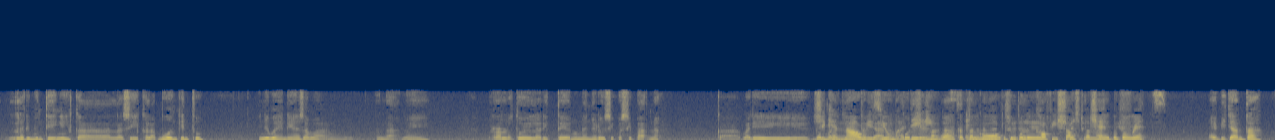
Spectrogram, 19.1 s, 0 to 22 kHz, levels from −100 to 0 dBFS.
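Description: From start to finish the speech carries a rough, grainy texture, with noise filling the gaps between pitch harmonics and a thin, synthetic-sounding top band. The likely cause is low-delay AAC compression of the AAC-ELD kind used for video calls. Its short frames resolve harmonics poorly, so at a constrained rate the coder smears energy between them and rebuilds the highs parametrically. The plainly audible damage fits a bitrate of about 32 kbps.

At about 16.67 to 16.71 s there is a brief smeared, noisy patch, roughly 30 to 40 ms long. This is AAC frame loss with concealment. A piece of the stream never reached the decoder, which filled the gap by extrapolating from the last good spectrum with randomised or interpolated content, so the fine detail turns phasey for a moment before normal decoding resumes. The length points to a single lost frame.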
